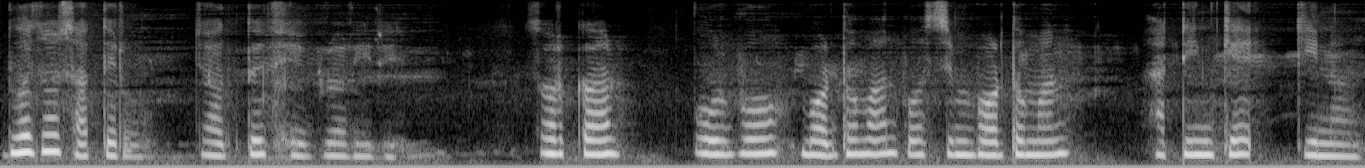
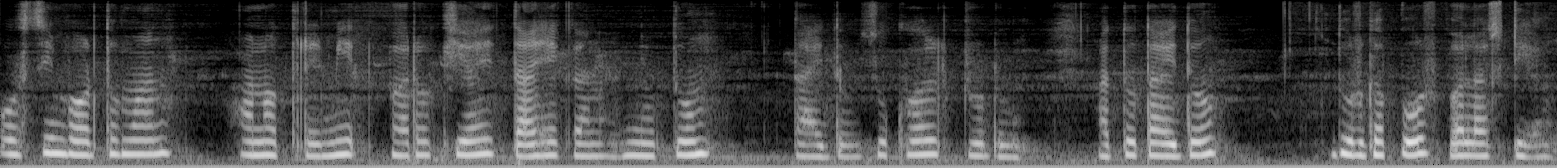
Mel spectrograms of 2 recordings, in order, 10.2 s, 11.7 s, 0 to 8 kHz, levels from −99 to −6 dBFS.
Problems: background sounds at intervals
